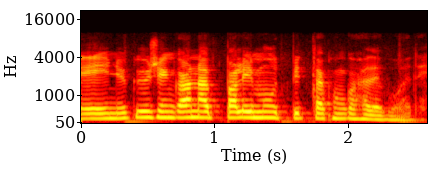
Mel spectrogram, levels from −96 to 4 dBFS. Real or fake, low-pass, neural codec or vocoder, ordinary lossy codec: real; 9.9 kHz; none; none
